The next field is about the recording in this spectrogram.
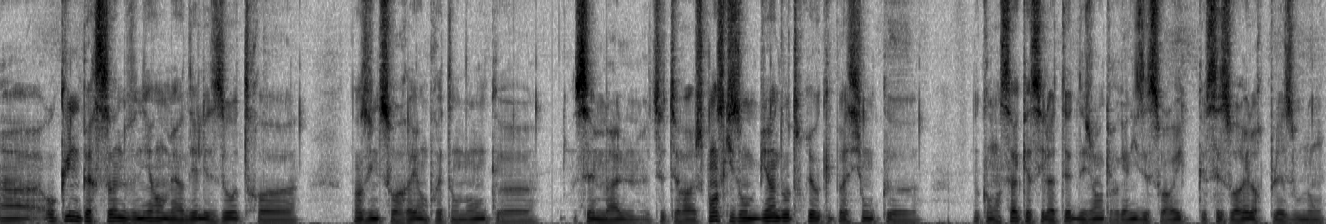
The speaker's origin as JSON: {"language": "French", "country": "France", "lives_now": "Lebanon", "said": "Bon, on est français évidemment"}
